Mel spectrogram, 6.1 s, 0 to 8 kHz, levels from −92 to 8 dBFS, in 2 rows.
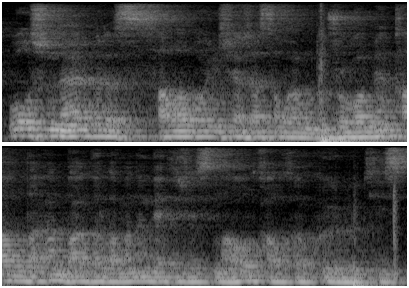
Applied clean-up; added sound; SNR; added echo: none; Motor vehicle (road); 11 dB; reverberation time 1.1 s.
